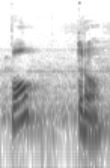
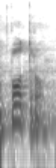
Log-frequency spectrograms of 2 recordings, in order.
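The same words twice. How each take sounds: First: "Potro" broken as po, pause, tro; rising po, then a separate tro in "Potro"; split into syllables. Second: Said in the usual way. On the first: Shown as a demonstration. Teacher showing the consonant group, "Potro" said po, tro. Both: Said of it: "vendría a ser separo".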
